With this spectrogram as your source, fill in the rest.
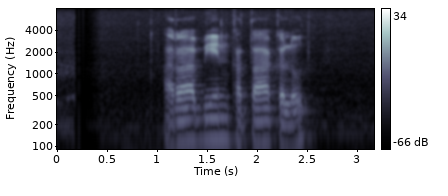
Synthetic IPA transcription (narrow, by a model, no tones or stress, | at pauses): ɐ̰ɾaːbijɐnkɐt̪aːkɐlot̪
